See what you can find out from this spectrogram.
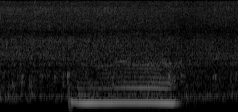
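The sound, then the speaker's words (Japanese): Hot water running from a tap as a shampoo rinse begins, a soft steady rush with a low humming tone that swells for about a second in the middle and then drops back, with no voices. “もうちょっとで温かいお湯が出ますよ。”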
